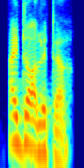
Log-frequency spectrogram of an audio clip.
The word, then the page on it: idolater: Indian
